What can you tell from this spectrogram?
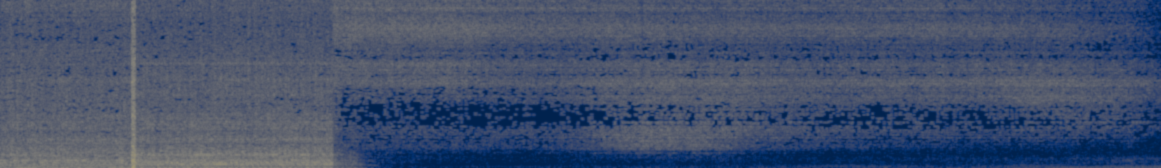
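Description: Campbell Hausfeld air compressor running as it fills its tank, with a single sharp click about a second in. After about three seconds the motor sound stops abruptly and compressed air hisses out steadily, fading slowly, as pressure is let off at shutoff and the filter's automatic drain vents.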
